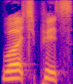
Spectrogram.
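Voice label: "wachipic" nominative, Archi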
